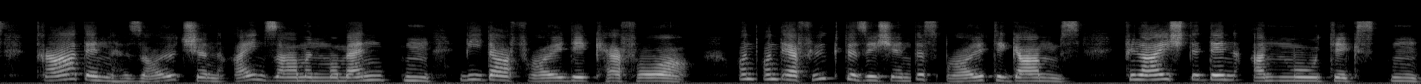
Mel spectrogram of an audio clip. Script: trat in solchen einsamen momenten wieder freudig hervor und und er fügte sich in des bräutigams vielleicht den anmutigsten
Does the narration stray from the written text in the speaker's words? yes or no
no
